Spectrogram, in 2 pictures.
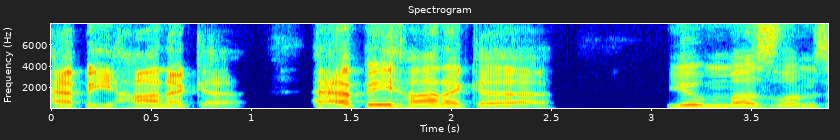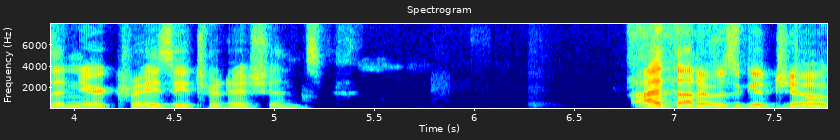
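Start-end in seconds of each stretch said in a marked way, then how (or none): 0.0-5.2 fake Jamaican accent, called out. Retelling a character's line as he bursts into a party: imitating Mystic Mark yelling. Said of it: "and he yells".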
